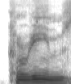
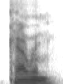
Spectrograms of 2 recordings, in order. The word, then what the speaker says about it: Kareem: Okay, you should you should you should pronounce Kareem's name correctly as well. Go on. Kareem. Kareem. Yeah. What did I say? Kum.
